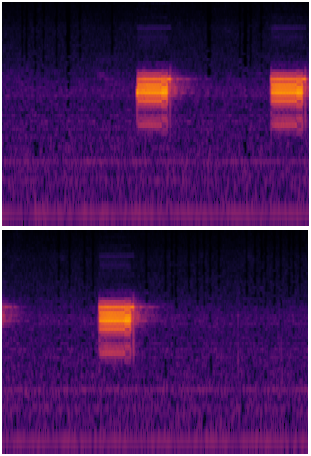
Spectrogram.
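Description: Emergency Alert System end-of-message data bursts, the screechy digital SAME code sent three times to close the alert, heard through a small portable radio's speaker. Three short bursts about a second and a half apart, each trailing off briefly, over a faint steady hum.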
